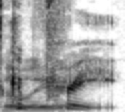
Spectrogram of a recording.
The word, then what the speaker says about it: Capri: either it's it's either sorry or Capri it's Capri Capri Italy and I mean in Italy and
